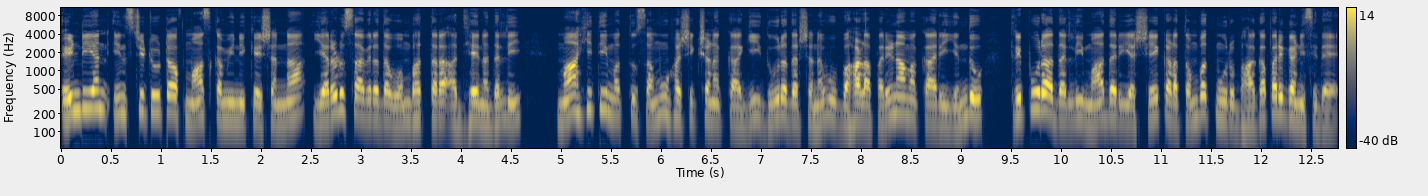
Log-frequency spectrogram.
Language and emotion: Kannada, neutral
